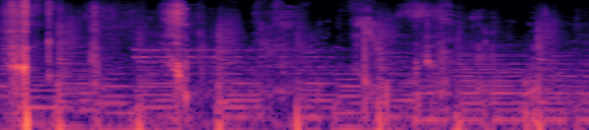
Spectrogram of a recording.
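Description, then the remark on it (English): A crisp crab apple is bitten with a sharp crunch, then chewed with a second crackly crunch and softer wet chewing, all over a steady tonal background. “I know what? You're chewing. I'm chewing.”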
